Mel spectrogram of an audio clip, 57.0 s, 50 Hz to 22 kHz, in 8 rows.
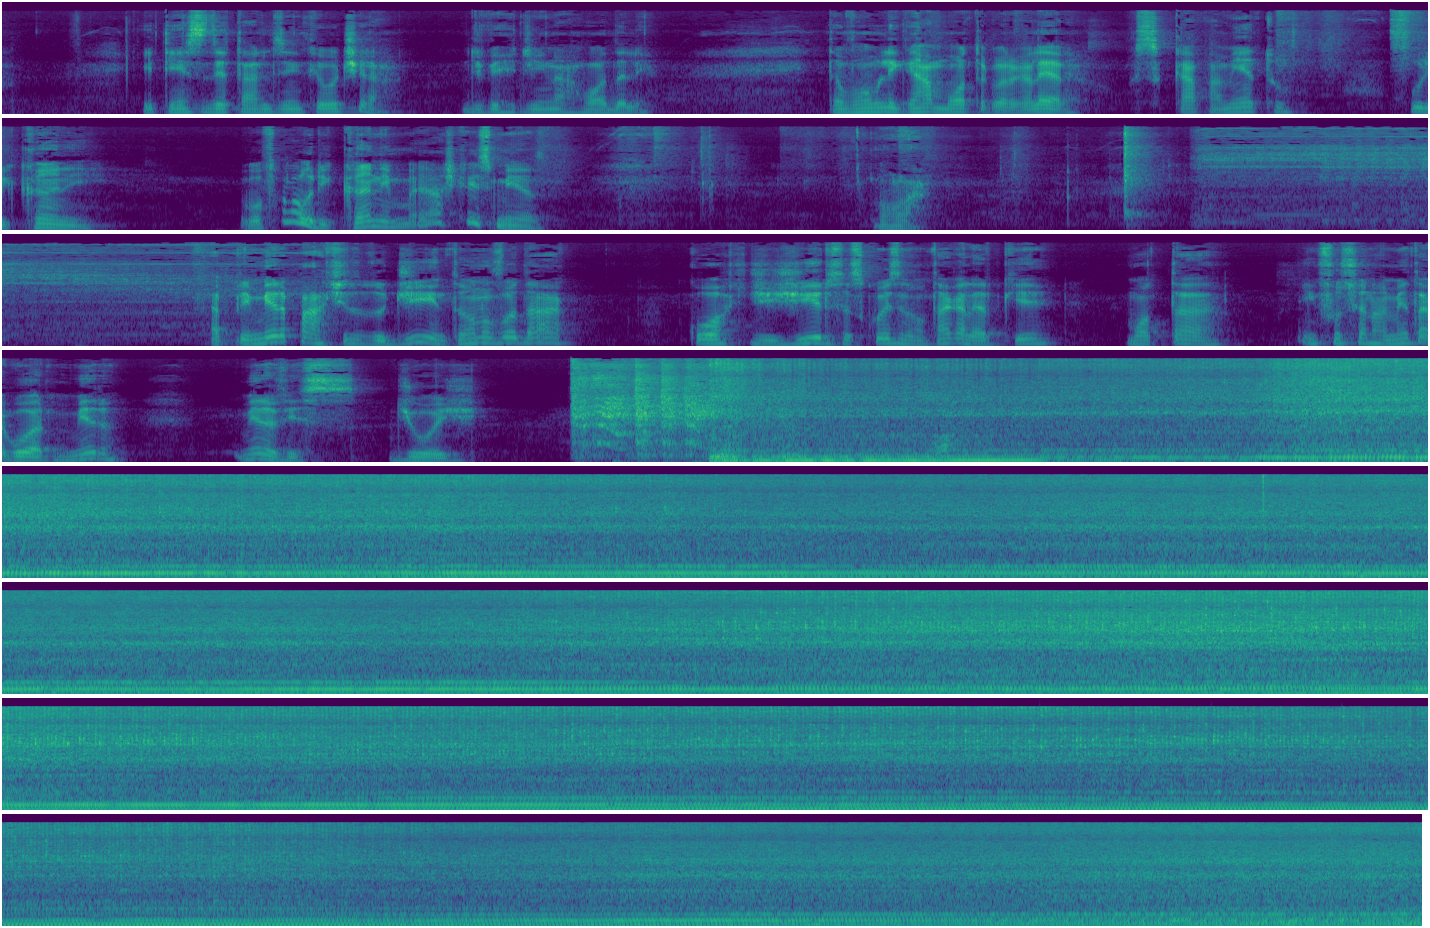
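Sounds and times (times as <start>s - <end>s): motorcycle engine idling: 28.4s - 57.0s.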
